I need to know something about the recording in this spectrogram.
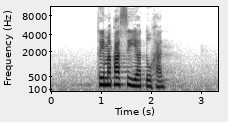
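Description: A young woman speaks calmly and briefly through a microphone.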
